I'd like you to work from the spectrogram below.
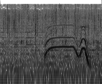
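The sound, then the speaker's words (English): Steady crackling sizzle of a piece of preserved fish frying in a pan, continuous, with a brief tonal hum rising and dipping partway through. “He picked up a piece of preserved fish from a bowl and began frying it.”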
